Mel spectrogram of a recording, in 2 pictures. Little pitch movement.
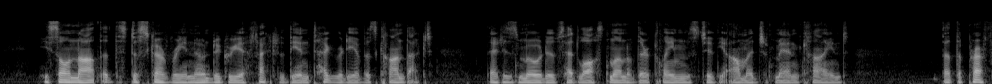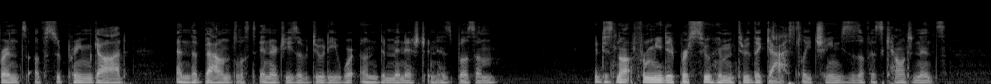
Yes: narrow, 1.5 semitones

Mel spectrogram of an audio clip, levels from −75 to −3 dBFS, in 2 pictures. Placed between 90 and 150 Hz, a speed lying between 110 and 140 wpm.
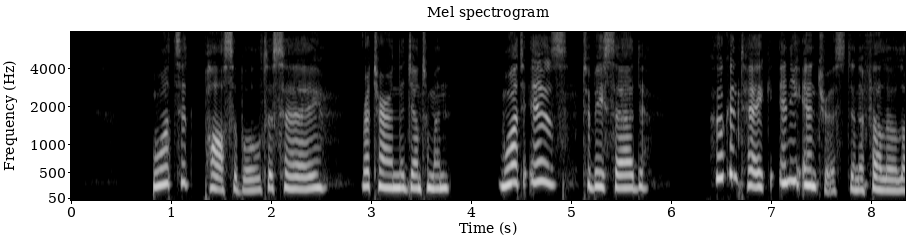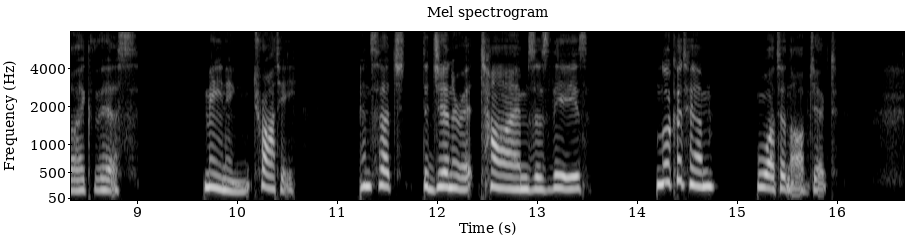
No: high, 235 Hz; slow, 135 wpm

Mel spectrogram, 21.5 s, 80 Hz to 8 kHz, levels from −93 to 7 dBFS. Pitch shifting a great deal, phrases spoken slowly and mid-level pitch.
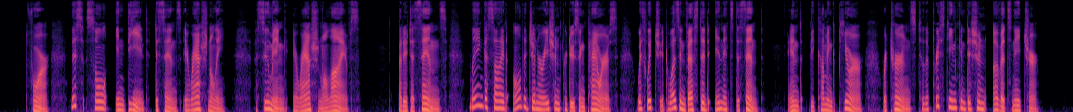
Yes: wide, 7.7 semitones; slow, 105 wpm; medium, 145 Hz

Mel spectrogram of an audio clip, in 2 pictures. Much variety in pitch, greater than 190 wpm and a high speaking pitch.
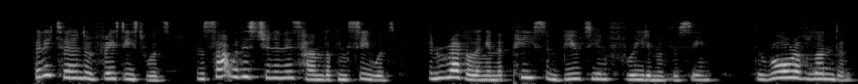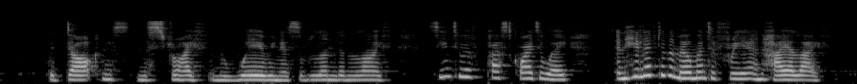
Yes: wide, 5.9 semitones; average, 200 wpm; high, 235 Hz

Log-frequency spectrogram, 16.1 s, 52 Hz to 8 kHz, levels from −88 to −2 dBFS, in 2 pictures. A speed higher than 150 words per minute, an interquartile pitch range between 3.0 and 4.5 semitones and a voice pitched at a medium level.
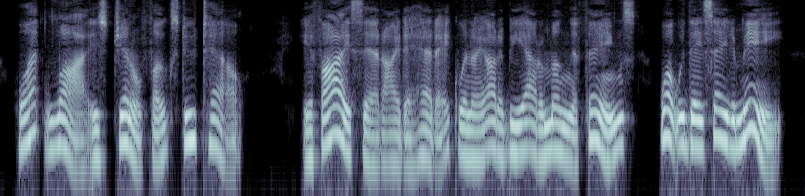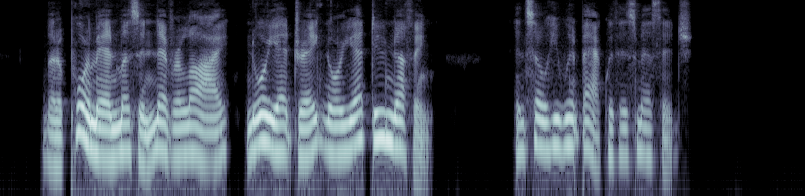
No: average, 180 wpm; average, 5.2 semitones; medium, 165 Hz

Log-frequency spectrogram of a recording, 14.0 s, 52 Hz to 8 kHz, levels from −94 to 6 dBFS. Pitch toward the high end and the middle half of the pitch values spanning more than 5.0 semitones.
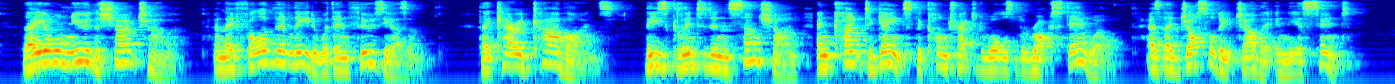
No: medium, 145 Hz; wide, 5.6 semitones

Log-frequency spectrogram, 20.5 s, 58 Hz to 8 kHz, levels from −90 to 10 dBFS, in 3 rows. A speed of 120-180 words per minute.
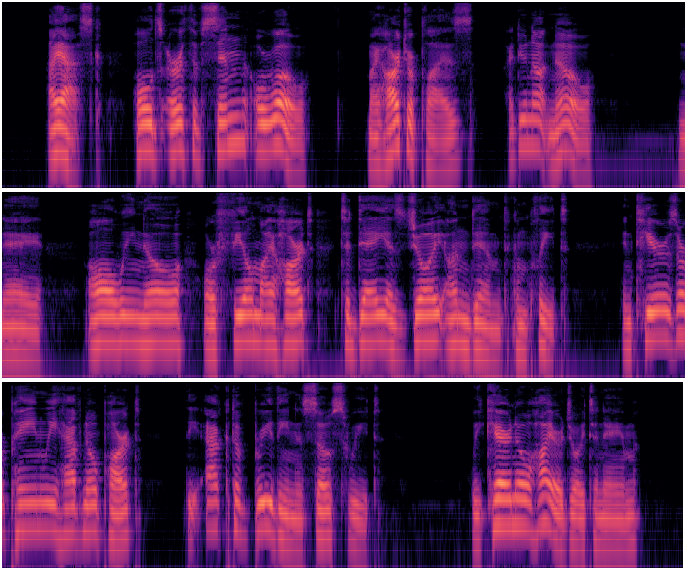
Yes: average, 150 wpm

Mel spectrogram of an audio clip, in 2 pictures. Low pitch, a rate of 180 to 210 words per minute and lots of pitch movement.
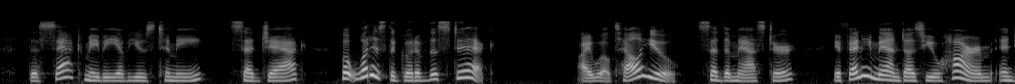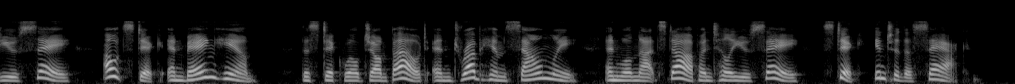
No: medium, 185 Hz; average, 200 wpm; wide, 6.3 semitones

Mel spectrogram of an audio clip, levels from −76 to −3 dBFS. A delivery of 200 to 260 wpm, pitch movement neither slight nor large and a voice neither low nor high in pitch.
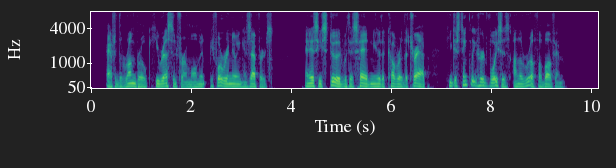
No: fast, 205 wpm; average, 3.1 semitones; very low, 95 Hz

